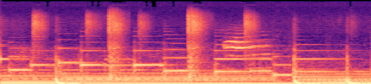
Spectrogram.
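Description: A house cat meows repeatedly up close, a quick run of short, insistent cries with shifting pitch, alone with no talking.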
